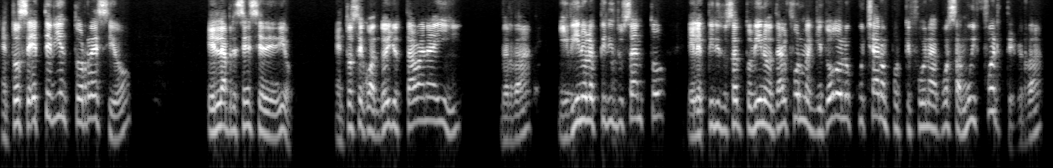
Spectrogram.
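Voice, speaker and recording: A man leads a Bible study, explaining scripture patiently and conversationally and checking in with his listeners as he goes. His voice sits a little high for a man and sounds close and dry, with no room echo. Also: animated, moderate pace. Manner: ends phrases with checking tags, patient and conversational.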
